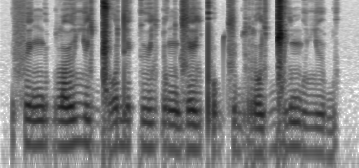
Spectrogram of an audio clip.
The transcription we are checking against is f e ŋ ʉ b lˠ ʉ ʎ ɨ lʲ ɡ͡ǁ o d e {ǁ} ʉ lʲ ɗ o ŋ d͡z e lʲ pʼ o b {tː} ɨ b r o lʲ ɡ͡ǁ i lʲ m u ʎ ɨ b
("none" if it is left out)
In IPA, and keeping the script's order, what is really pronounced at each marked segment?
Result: k, t͡s

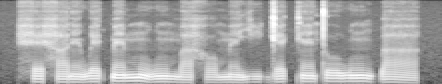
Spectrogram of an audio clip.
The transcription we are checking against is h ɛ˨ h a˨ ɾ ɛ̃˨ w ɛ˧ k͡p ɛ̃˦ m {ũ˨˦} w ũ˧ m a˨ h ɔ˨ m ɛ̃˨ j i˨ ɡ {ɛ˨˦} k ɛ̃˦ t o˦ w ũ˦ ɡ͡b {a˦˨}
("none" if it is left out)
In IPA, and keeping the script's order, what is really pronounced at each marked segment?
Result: ũ˦˨, ɛ˨˦, a˦˨

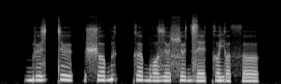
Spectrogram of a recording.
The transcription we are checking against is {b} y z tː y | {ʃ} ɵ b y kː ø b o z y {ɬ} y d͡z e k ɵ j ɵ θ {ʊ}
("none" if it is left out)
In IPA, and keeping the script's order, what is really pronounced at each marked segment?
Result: b, ʃ, ɬ, ɵ

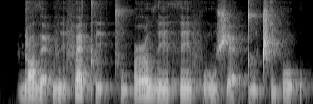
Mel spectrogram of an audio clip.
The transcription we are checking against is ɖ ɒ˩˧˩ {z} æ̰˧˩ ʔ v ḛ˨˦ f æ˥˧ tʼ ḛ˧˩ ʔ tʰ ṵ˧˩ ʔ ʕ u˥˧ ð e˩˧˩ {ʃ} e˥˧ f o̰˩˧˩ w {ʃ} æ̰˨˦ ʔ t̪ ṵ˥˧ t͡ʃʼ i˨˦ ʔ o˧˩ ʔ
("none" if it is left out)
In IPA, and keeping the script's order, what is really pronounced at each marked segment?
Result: ð, θ, ʃ

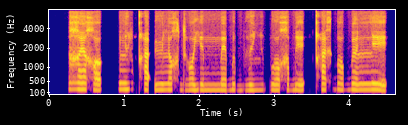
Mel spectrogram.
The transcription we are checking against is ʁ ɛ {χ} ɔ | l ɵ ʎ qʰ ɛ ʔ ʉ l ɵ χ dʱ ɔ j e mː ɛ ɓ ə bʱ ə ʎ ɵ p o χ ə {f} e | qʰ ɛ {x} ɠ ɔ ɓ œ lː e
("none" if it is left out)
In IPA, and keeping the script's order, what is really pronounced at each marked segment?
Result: χ, ɓ, x

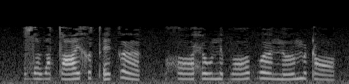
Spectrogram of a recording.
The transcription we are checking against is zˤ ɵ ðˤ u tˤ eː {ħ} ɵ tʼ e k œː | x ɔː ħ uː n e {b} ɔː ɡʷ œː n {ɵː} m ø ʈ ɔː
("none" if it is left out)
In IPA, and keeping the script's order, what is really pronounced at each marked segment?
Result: x, b, ɵː

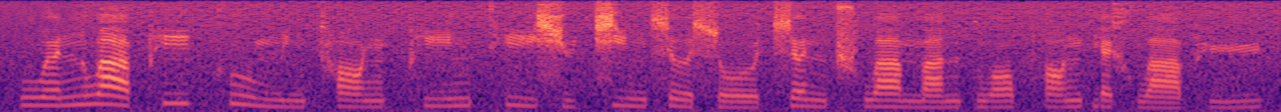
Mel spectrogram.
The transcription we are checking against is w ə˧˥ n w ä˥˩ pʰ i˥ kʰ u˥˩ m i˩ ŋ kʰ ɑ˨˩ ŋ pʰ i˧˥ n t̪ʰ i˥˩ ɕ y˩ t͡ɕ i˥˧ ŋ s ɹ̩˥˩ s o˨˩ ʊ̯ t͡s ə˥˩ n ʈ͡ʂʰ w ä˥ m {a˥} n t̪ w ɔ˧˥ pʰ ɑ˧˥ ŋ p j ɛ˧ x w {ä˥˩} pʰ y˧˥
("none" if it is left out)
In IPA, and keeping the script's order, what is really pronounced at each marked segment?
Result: a˧˥, ä˨˩

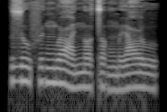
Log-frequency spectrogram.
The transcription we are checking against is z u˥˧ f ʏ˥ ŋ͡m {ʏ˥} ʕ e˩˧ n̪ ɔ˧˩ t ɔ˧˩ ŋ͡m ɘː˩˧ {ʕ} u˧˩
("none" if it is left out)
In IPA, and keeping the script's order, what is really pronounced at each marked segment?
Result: u˥, ʕ

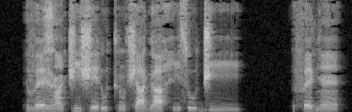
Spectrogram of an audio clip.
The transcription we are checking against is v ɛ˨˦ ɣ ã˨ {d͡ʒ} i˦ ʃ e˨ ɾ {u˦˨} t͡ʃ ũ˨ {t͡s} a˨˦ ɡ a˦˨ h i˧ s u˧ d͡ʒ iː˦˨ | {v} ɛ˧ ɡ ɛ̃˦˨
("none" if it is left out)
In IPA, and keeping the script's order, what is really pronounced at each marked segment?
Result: t͡ʃ, u˦˨, ʃ, f

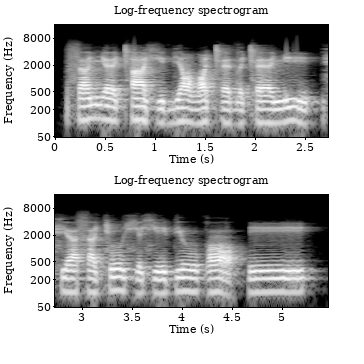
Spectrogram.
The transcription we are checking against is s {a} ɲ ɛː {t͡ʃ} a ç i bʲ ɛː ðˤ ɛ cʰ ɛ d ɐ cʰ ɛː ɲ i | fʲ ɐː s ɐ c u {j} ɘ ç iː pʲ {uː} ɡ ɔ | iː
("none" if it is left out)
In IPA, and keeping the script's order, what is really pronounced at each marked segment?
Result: ɐ, cʰ, ç, uː

